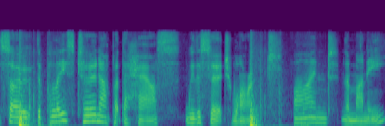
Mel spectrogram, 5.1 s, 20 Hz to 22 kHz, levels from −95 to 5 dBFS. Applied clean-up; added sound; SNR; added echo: neural mask model RNNoise.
